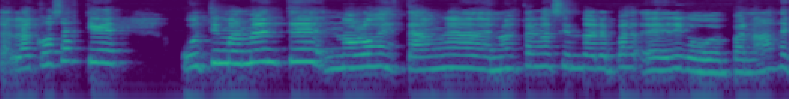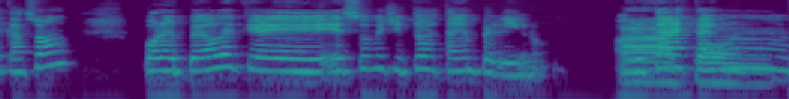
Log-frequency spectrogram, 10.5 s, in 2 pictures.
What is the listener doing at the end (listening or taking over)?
listening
